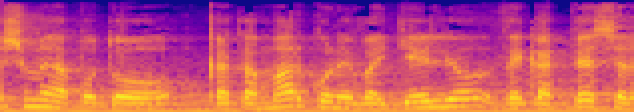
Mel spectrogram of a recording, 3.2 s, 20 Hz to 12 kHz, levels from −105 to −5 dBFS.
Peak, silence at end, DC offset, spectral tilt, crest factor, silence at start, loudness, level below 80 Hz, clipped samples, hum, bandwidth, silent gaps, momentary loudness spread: -2 dBFS; 0 s; under 0.1%; -5 dB/octave; 14 dB; 0 s; -18 LUFS; -30 dBFS; under 0.1%; none; 10.5 kHz; none; 2 LU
